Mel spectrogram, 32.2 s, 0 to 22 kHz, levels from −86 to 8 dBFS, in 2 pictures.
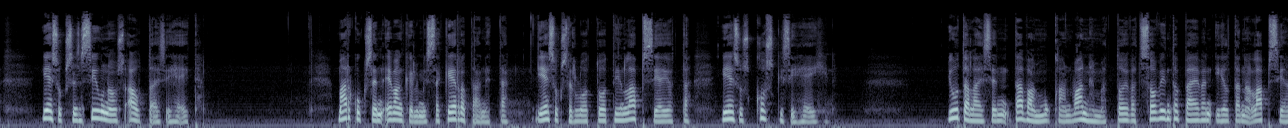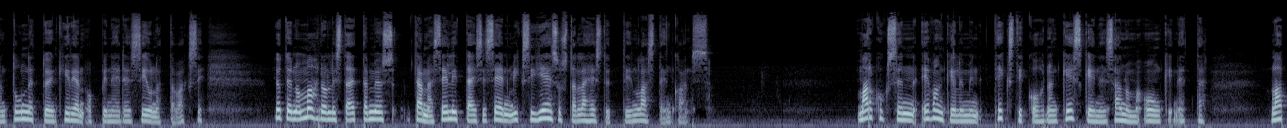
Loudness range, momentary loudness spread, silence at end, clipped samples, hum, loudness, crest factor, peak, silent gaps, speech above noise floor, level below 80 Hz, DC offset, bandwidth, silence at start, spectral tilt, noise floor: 5 LU; 12 LU; 0 s; under 0.1%; none; -21 LUFS; 18 dB; -4 dBFS; none; 30 dB; -46 dBFS; under 0.1%; 15.5 kHz; 0.05 s; -5.5 dB/octave; -50 dBFS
